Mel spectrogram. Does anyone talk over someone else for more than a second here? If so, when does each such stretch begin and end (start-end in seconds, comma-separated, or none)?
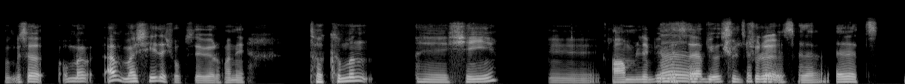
6.6-7.8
